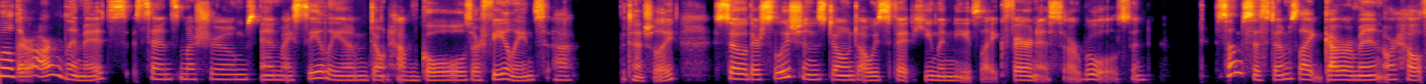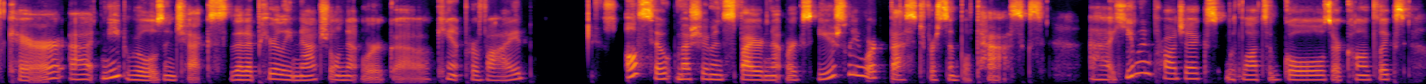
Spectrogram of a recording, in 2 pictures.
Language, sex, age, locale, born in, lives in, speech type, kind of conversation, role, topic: English, female, 40-44, en-US, United States, United States, read, expert-assistant, expert, What can we learn from the way mushrooms grow and spread?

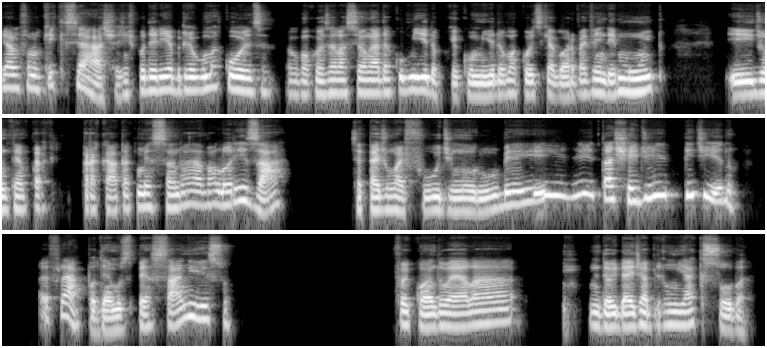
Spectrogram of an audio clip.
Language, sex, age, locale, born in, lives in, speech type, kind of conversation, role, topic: Portuguese, male, 25-29, pt-BR, Brazil, Spain, conversation, podcast, guest, Qual foi a decisão difícil que, no fim, acabou sendo a melhor coisa para você?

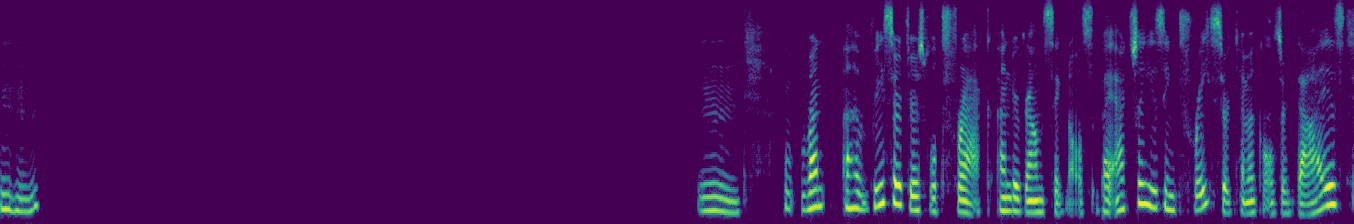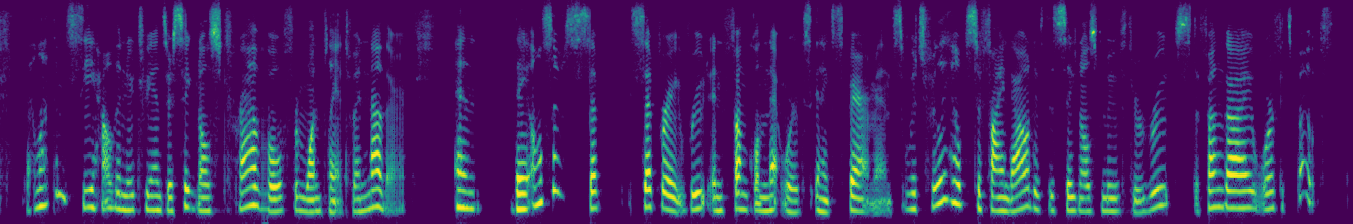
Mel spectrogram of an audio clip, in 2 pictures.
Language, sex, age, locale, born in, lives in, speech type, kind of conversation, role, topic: English, female, 35-39, en-US, Germany, United States, read, expert-assistant, expert, How do plants communicate underground?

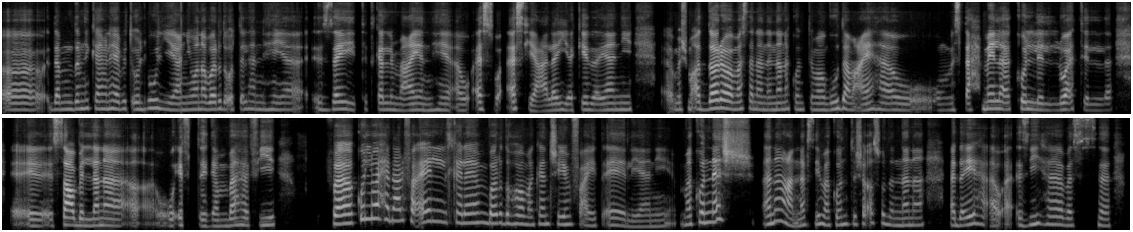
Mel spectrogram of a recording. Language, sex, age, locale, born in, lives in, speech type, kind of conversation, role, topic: Arabic, female, 20-24, ar-EG, Egypt, Egypt, conversation, advice, user, إزاي أتعامل مع التباعد العاطفي بعد خناقة كبيرة؟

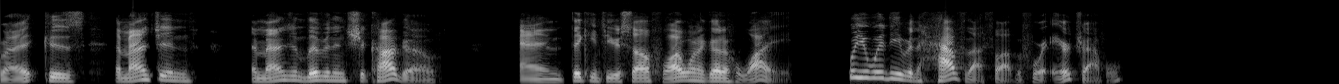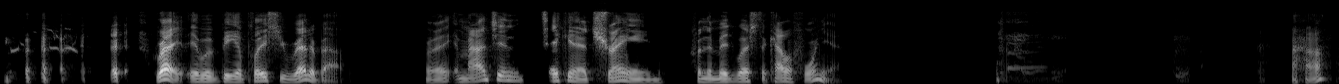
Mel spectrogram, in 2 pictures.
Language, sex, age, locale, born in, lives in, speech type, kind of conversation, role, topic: English, male, 45-49, en-US, United States, United States, conversation, podcast, guest, How has technology changed the way we live and interact with each other?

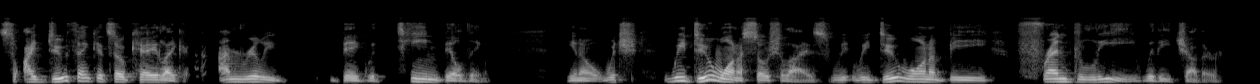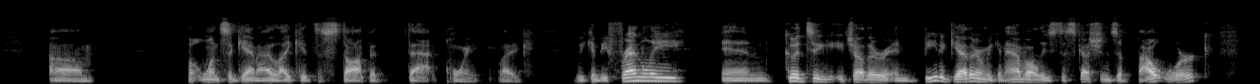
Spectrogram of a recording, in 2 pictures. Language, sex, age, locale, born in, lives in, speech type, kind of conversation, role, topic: English, male, 45-49, en-US, United States, United States, conversation, podcast, guest, Which personal and professional skills help people succeed in any career?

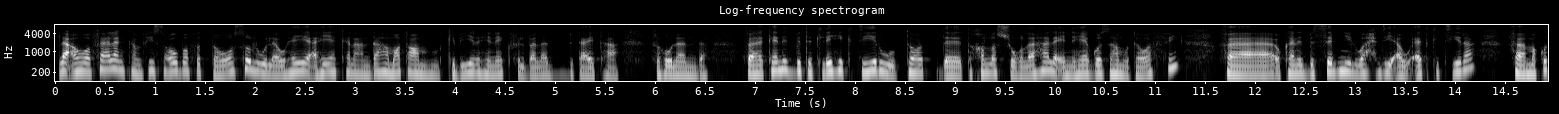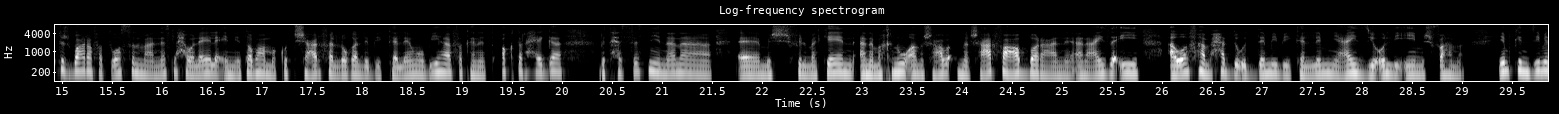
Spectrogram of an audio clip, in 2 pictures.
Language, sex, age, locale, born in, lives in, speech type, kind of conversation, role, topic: Arabic, female, 30-34, ar-EG, Egypt, Egypt, conversation, podcast, guest, إيه الفرق بين السفر لوحدك والسفر مع ناس في الطبيعة؟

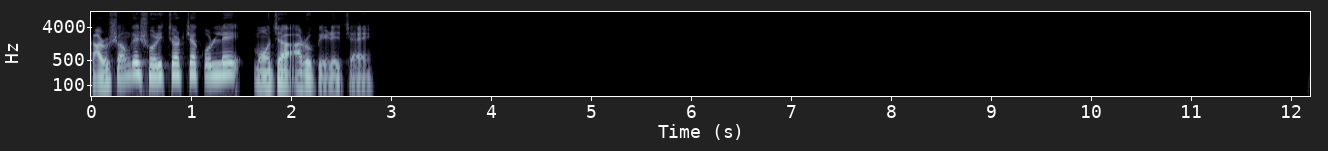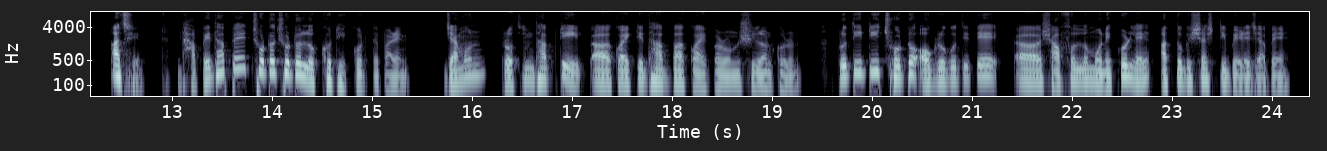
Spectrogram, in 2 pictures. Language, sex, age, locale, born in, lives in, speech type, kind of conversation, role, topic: Bengali, male, 25-29, bn-BD, Bangladesh, Finland, read, expert-assistant, expert, ব্যস্ত কর্মজীবনের মাঝে ফিটনেস রুটিন বজায় রাখার সবচেয়ে কার্যকর উপায় কী কী হতে পারে?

